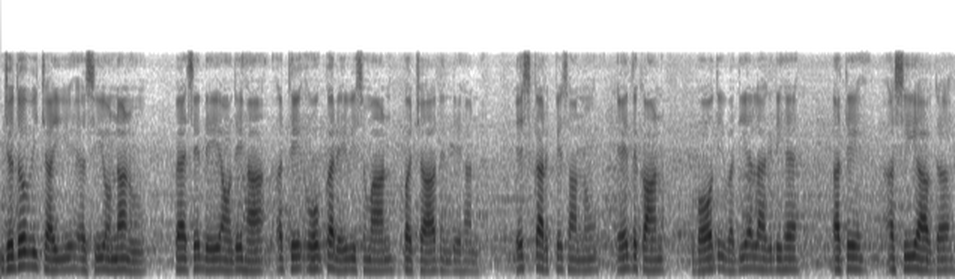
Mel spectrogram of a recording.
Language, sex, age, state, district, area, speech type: Punjabi, male, 18-30, Punjab, Firozpur, rural, spontaneous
